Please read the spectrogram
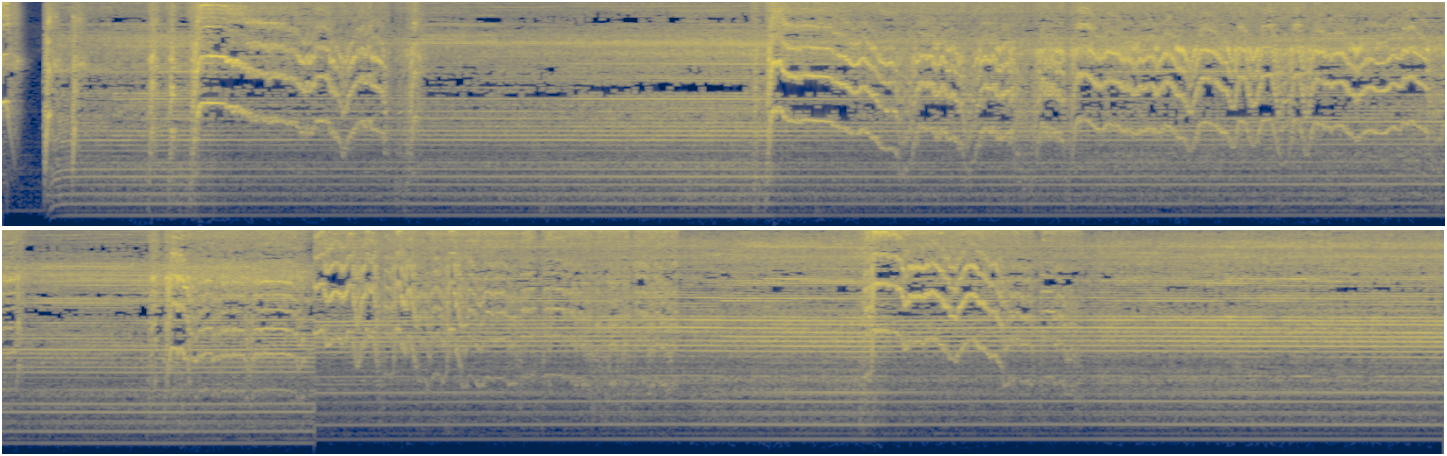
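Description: Background music: sustained chords with a wavering melody line over them, the chords changing about two-thirds of the way through.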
